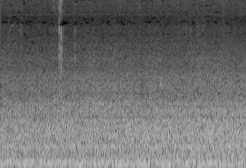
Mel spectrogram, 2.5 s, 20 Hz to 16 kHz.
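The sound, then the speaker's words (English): A heavy 18-wheeler semi truck, Mohawk written on it, roars along the interstate at about 90 miles an hour hauling cargo, a loud, steady rumble of engine and tire noise with deep low-end drone and no break or fade, continuous throughout. “God, I mean, is there a reason you're going 90 miles an hour hauling thousands and thousands of pounds of merchandise or whatever you're hauling?”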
